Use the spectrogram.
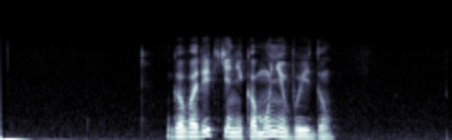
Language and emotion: Russian, neutral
